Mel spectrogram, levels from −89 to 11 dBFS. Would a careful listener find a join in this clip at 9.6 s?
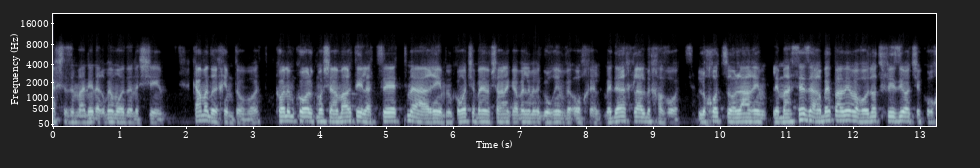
yes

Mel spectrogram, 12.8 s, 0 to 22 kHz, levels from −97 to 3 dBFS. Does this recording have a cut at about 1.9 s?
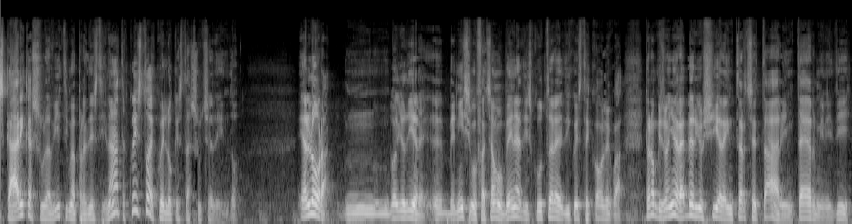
no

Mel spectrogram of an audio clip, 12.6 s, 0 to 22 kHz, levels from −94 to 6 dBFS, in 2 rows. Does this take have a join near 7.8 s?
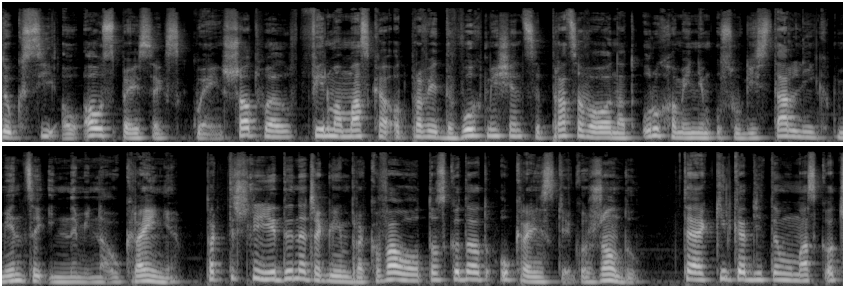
no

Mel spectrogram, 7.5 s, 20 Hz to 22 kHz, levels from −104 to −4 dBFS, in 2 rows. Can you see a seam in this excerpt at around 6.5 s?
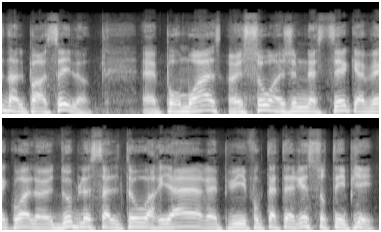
no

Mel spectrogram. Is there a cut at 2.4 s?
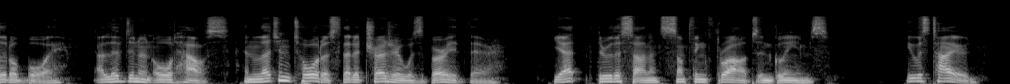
yes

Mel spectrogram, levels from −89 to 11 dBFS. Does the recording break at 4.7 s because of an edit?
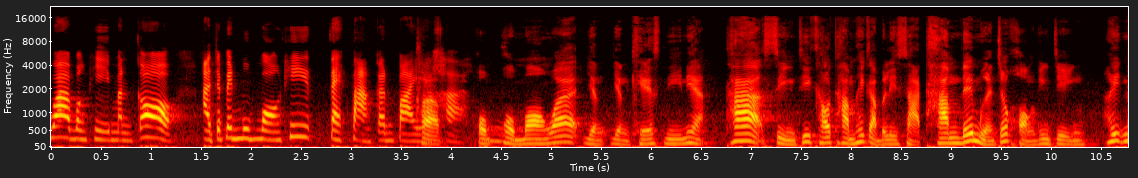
no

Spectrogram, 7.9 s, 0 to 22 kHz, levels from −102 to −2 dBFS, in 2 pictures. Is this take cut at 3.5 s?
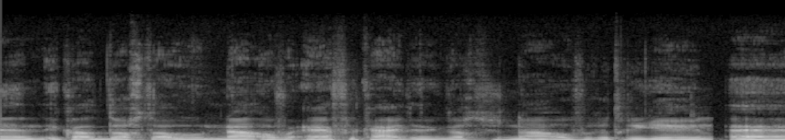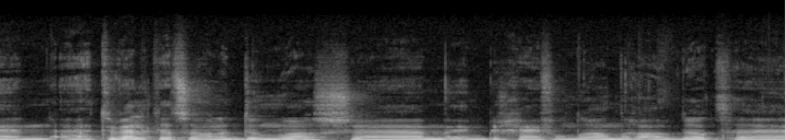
yes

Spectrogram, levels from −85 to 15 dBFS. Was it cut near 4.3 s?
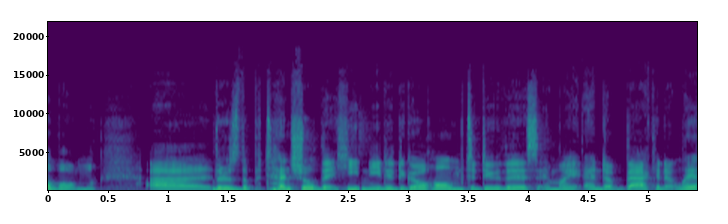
no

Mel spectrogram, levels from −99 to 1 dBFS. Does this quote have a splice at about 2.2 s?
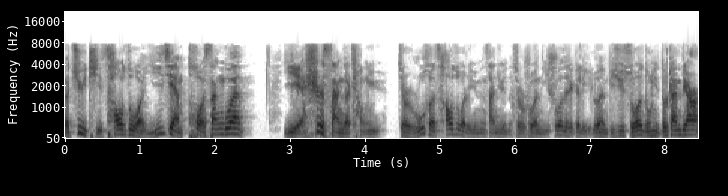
no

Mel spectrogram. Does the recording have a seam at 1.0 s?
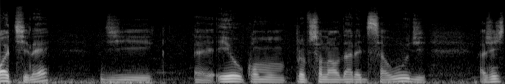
yes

